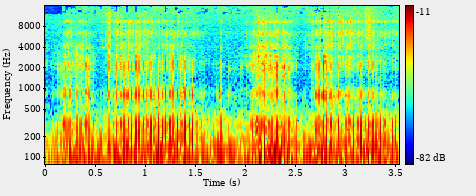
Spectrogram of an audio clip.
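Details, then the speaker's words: Happy cat heard through a stethoscope: loud, continuous rumbling purr that drowns out heart and lung sounds; purring on auscultation. "finally i mentioned purring so just for fun here is my super happy cat through a stethoscope"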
